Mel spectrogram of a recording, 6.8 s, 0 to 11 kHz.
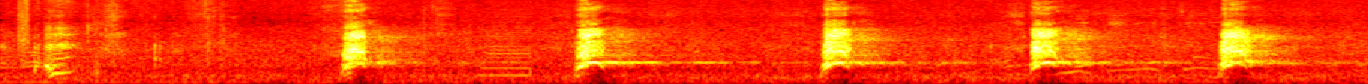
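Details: Shiba Inu named Shiiba, recorded 4 January 2017, giving six sharp barks spaced about a second apart, each a bright burst followed by a faint whining tail, over a quiet room background.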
